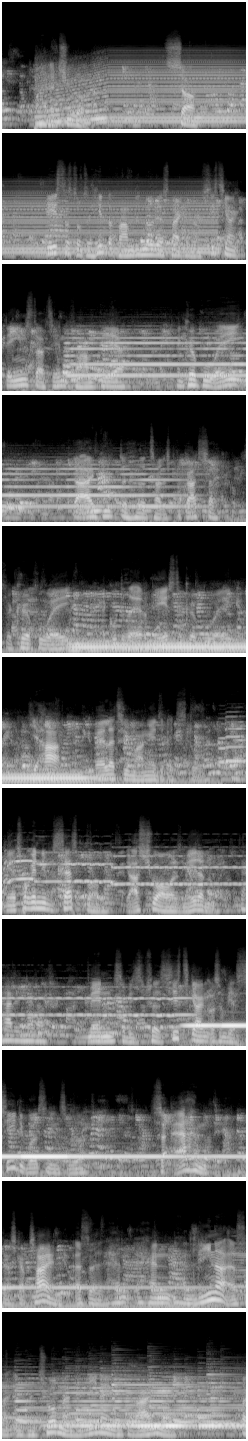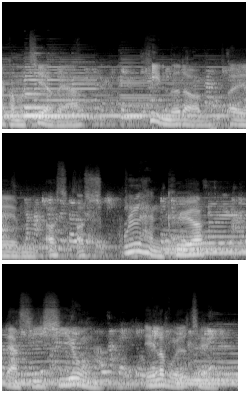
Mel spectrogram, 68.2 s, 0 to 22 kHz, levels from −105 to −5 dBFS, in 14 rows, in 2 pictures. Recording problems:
muffled; very; fading above 2.5 kHz
wrong speed, natural pitch; too slow; 0.5 times normal speed
background music; very loud; throughout; 5 dB above the speech
background chatter; loud; throughout; 4 voices, 7 dB below the speech

